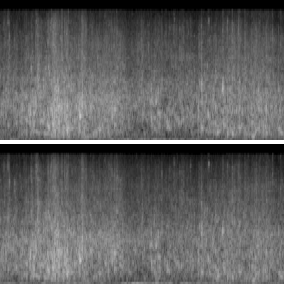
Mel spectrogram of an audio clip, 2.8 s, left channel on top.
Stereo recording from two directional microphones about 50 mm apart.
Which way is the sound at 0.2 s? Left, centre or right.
Centre.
